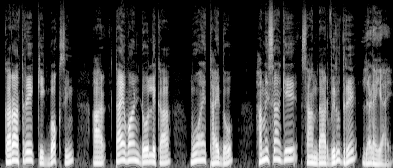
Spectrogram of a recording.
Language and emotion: Santali, neutral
